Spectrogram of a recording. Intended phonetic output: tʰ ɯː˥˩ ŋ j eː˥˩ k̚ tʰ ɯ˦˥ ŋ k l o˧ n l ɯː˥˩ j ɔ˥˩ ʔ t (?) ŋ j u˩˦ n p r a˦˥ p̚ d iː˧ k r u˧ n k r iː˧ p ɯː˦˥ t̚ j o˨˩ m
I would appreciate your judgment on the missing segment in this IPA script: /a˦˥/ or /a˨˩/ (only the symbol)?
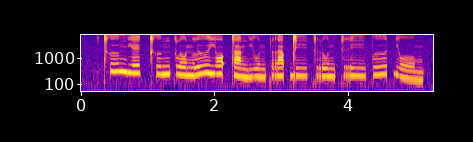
a˨˩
